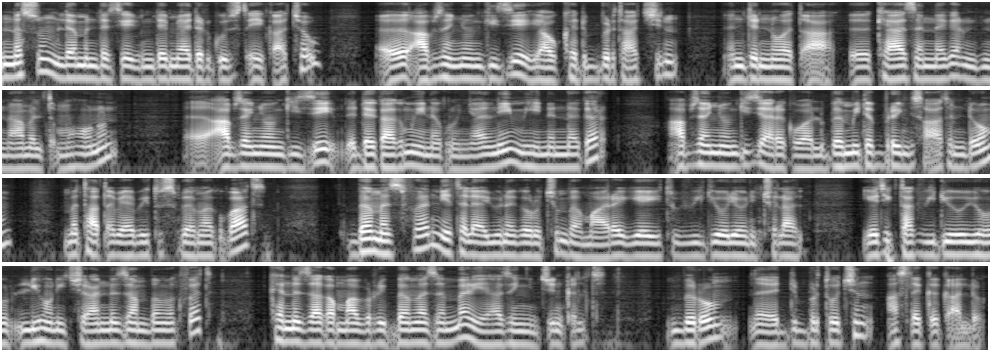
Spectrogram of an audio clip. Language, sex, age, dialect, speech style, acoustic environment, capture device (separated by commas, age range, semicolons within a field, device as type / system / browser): Amharic, male, 18-24, Ethiopia - Addis Ababa, happy, people talking; nature, desktop / Linux / Chrome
